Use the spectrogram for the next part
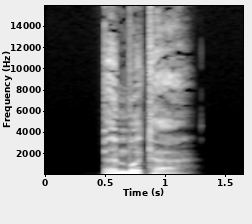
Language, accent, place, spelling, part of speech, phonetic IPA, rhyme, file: German, Germany, Berlin, bemutter, verb, [bəˈmʊtɐ], -ʊtɐ, De-bemutter.ogg
- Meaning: inflection of bemuttern: 1. first-person singular present 2. singular imperative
